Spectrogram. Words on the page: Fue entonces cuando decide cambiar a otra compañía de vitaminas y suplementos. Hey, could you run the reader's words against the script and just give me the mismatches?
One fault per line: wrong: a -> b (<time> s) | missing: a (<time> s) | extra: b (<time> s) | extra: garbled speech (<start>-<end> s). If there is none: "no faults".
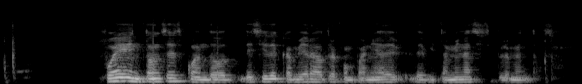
no faults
